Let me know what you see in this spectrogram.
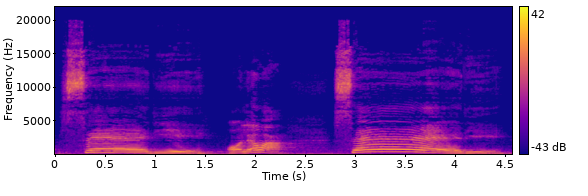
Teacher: eu tenho uma semivogal com uma vogal certo esse é o ditongo crescente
